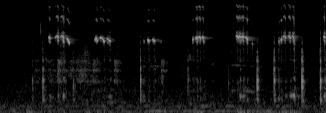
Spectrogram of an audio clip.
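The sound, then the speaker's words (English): A squeaky computer mouse scroll wheel turning, giving about seven quick bursts of high, chirping squeaks that sound much like crickets, fairly quiet with no talking. “I'm gonna give you guys a little ASMR right now. My oh no, my squeaky mouse wheel.”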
